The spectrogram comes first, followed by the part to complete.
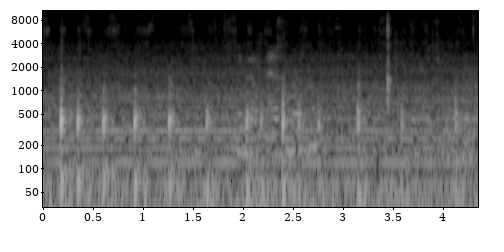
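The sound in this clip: Notes are written by hand as a faint run of quick, light scratching strokes and small taps in an uneven rhythm.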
